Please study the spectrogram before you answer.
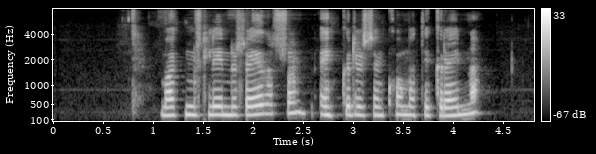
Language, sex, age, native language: Icelandic, female, 50-59, Icelandic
